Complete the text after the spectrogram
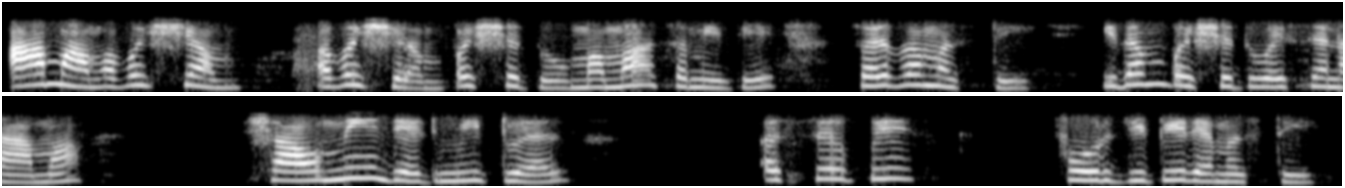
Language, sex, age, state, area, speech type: Sanskrit, female, 18-30, Assam, rural, conversation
